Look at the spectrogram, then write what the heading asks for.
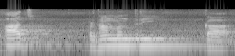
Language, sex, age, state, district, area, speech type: Hindi, male, 60+, Bihar, Begusarai, rural, spontaneous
